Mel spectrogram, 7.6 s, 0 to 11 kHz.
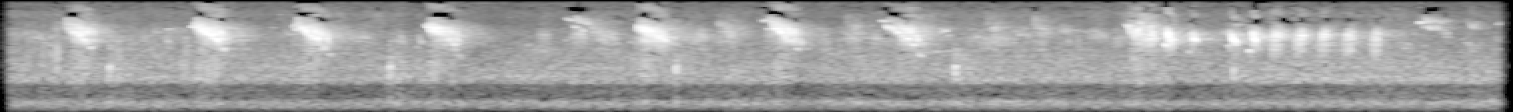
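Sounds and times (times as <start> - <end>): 
brown-chested martin calling: 0.0 - 7.5.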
